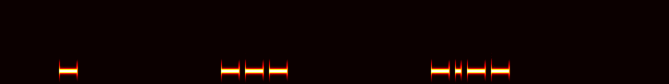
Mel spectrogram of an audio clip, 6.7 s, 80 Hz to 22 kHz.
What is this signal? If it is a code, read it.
Morse code, heard as a keyed tone, about 21 wpm, spaced as for 5 wpm, 700 Hz. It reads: TOY
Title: USA Call Signs - 6 Characters - 8x Character Spacing - 20wpm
